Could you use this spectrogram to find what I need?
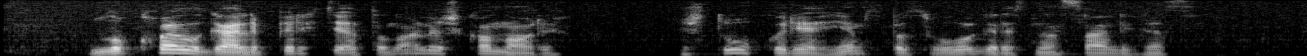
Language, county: Lithuanian, Vilnius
